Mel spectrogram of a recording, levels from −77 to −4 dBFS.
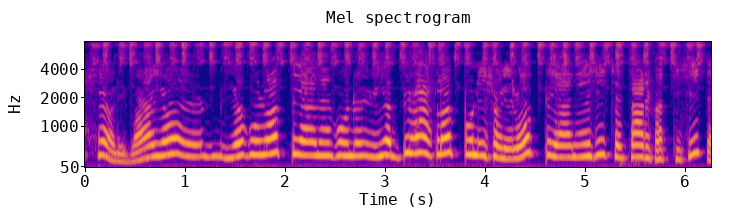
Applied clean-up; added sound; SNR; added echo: none; Tambourine; 19 dB; none.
